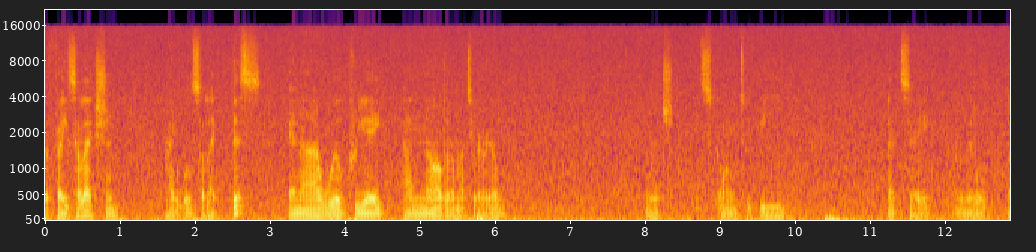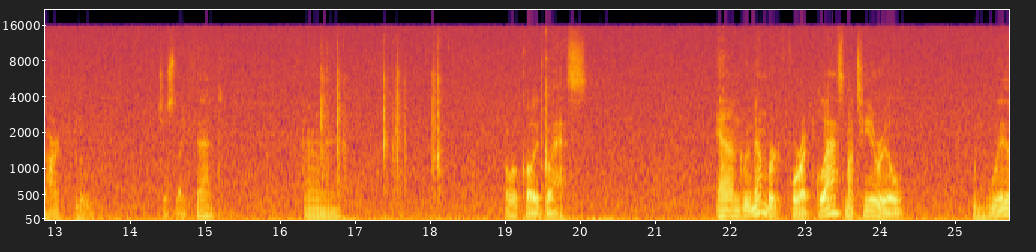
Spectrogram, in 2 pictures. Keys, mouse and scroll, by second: 1.1 right click, 5.3 click, 6.8 click, 7.9 click, 10.2-13.6 drag, 15.4 click, 16.7 g, 16.9 l, 17.7 s, 19.7 Return, 24.0 click.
